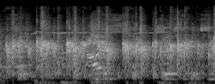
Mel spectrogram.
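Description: A crowd applauds steadily, a dense wash of many hands clapping that holds loud and unbroken for a couple of seconds, with a few faint shouts mixed into the noise.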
